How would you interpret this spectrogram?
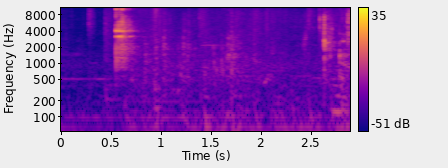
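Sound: cups clinking together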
